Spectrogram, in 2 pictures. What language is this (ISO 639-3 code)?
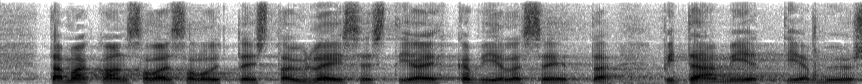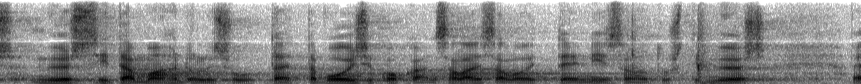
fin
